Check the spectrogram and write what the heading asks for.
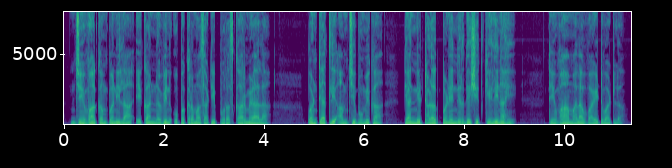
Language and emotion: Marathi, sad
